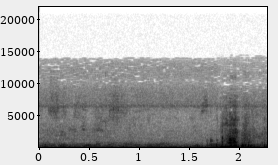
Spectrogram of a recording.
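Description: Murmur of many voices outdoors, then near the end a sudden loud thump and rumble as the ground-level action camera is grabbed and moved.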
